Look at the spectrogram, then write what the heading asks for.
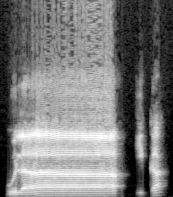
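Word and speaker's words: أولئك: उलाइका, आगे ये भी सेम मिस्टेक होती है, यहाँ पर वाओ नहीं बोलेगा।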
